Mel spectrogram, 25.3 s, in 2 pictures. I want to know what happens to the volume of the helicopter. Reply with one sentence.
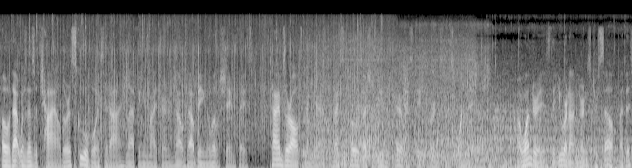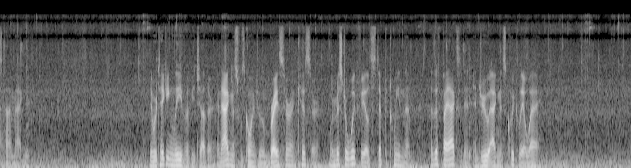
The volume of the helicopter stays about the same.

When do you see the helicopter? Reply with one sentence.
You can hear the helicopter from 5.8 to 12.8 s.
